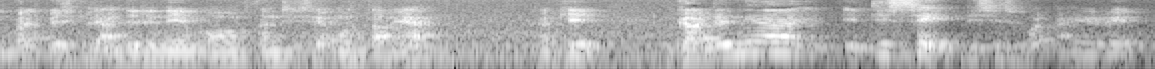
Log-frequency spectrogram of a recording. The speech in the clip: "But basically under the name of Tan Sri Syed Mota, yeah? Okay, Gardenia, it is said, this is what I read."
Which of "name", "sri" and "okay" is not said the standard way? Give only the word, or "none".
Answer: sri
